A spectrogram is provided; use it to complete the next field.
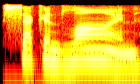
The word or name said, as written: second-line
